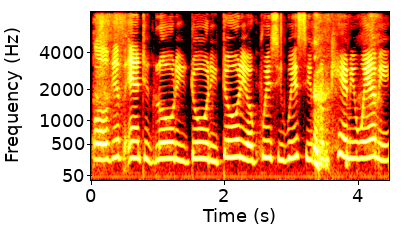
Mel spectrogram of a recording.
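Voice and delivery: high, silly rhyming coo; cutesy high nonsense-talk; baby talk. Pretend. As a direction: gush it in mock baby talk. Baby-talk message for auntie.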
